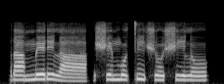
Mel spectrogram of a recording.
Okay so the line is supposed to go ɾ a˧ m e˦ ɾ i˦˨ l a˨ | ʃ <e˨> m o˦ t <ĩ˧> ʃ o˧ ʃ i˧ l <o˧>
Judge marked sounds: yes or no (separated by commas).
no, no, yes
